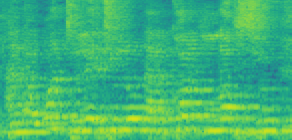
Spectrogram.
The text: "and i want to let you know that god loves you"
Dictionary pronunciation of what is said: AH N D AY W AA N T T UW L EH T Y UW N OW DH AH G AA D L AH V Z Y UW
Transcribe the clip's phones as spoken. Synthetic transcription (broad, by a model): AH N D AY W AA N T T UW L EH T Y UW L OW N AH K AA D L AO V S Y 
